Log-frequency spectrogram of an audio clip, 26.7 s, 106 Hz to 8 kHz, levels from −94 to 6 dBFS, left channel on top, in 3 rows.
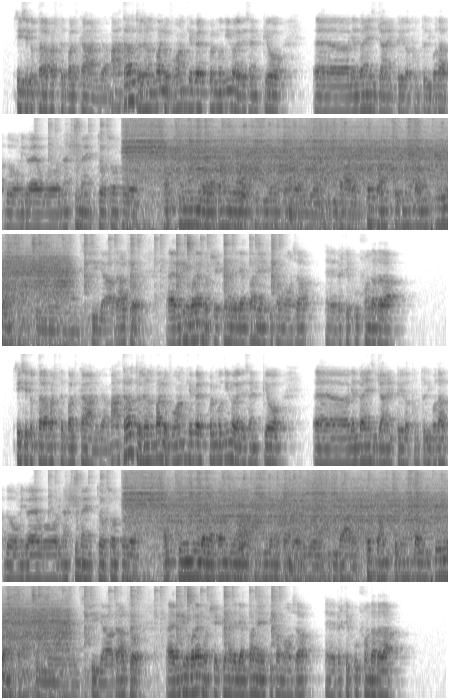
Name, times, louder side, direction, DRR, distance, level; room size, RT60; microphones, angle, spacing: voice 1, 0.2-5.8 6.2-24.0 24.3-25.6, right 3 dB, 65° right, 1 dB, 0.4 m, -34 dB
sound 1, 9.5-23.4, equal, 5° left, 0.9 m, -45 dB
sound 2, 11.3-19.2, equal, 85° left, 1.1 m, -28 dB
sound 3, 14.4-19.2, right 1 dB, 20° right, 0.6 m, -44 dB
2.9 x 2.1 x 2.9 m, 0.68 s
head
